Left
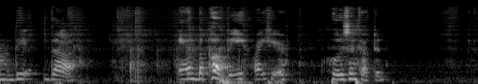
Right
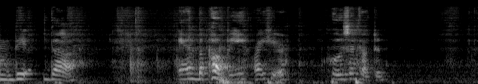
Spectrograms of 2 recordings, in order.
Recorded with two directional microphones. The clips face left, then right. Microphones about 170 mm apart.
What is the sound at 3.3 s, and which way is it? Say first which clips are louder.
Speech: left 6 dB; 25° left (ahead or behind).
